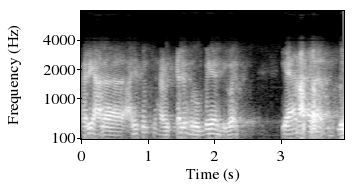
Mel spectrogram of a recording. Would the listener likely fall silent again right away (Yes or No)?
Yes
